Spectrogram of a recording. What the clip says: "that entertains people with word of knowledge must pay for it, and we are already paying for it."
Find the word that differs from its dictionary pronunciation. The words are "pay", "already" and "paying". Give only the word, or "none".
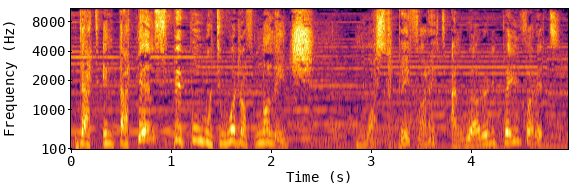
none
